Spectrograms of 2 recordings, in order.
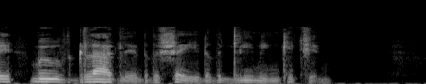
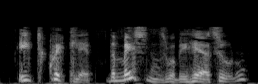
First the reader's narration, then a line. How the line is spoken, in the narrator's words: snapped Aunt Petunia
